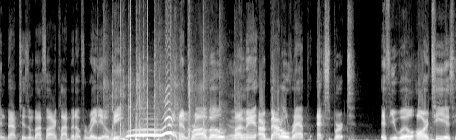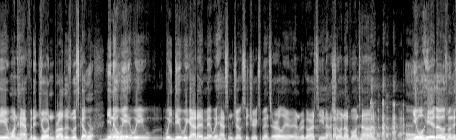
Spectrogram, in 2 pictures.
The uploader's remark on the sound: Live from Brewer's Café in Richmond, VA.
